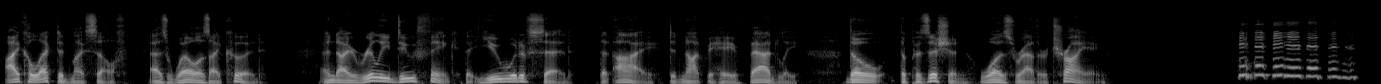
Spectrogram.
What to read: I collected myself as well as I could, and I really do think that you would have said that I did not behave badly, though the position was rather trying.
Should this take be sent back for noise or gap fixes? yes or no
yes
